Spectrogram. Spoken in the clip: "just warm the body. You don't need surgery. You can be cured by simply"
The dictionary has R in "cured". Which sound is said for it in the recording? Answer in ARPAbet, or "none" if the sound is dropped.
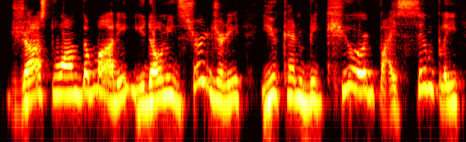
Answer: R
